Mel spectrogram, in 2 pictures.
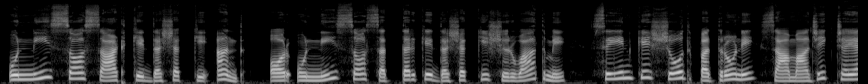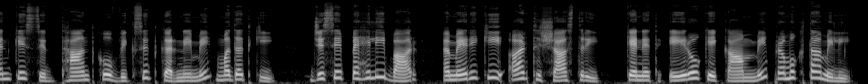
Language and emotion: Hindi, neutral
